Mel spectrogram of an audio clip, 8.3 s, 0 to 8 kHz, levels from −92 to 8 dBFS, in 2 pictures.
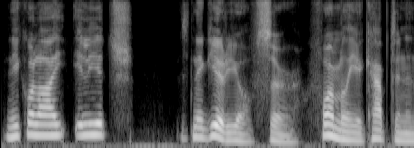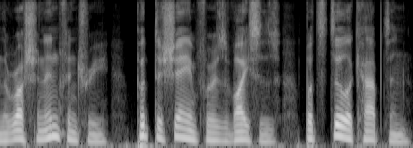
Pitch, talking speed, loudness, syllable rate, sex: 125 Hz, 150 wpm, -19 LUFS, 5.1 syllables/s, male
